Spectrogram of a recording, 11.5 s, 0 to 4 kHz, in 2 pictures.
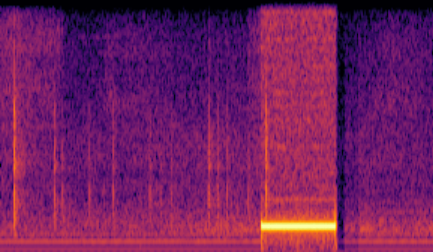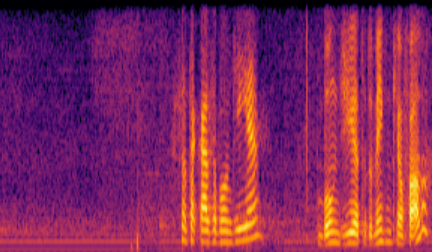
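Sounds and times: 
telephone call-transfer tone, steady mid-pitched beep: 0:03.5 - 0:04.5
speech: 0:08.2 - 0:09.4, 0:10.0 - 0:11.5.

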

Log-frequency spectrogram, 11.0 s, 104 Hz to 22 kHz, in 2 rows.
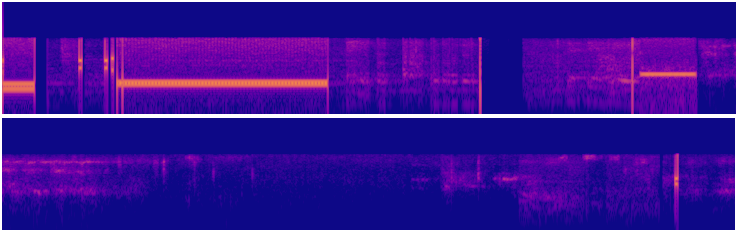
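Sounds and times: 
sustained steady telephone tone during a call transfer: 0:00.0 - 0:02.5
telephone beeps during a call transfer: 0:00.0 - 0:02.5, 0:04.8 - 0:05.2.

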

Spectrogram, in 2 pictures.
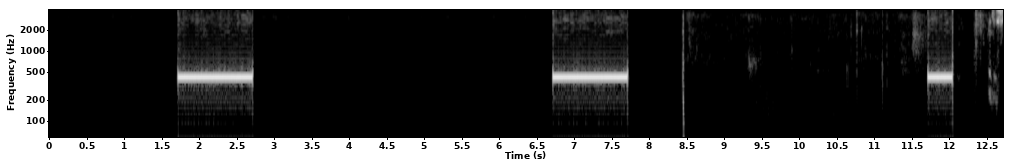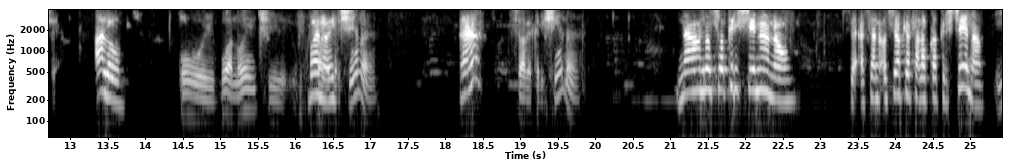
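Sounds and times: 
telephone ringing tone as a call connects: 0:01.7 - 0:02.8, 0:06.7 - 0:07.8, 0:11.7 - 0:12.1
speech: 0:13.4 - 0:13.8, 0:14.5 - 0:17.2, 0:18.2 - 0:19.9, 0:21.1 - 0:22.8, 0:23.4 - 0:25.4.

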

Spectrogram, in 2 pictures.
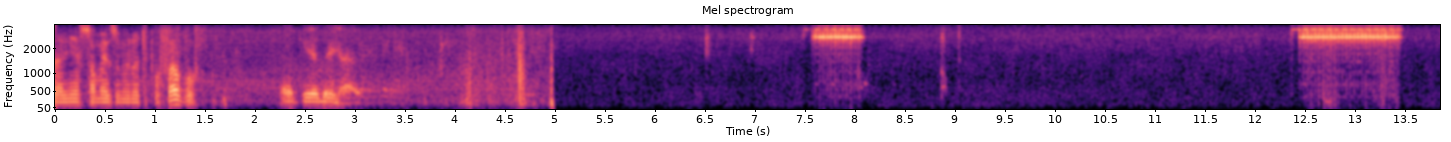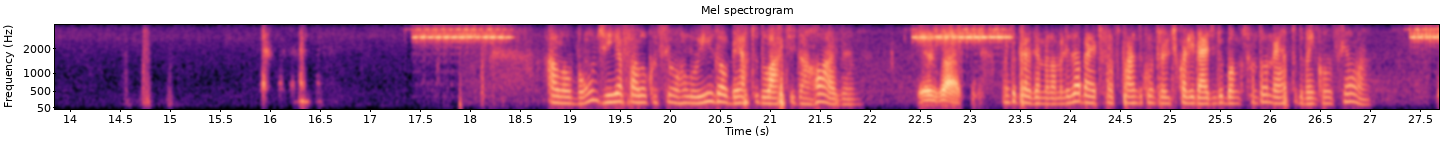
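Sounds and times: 
speech: 0:00.0 - 0:03.2, 0:04.1 - 0:04.8, 0:18.8 - 0:27.1
telephone ringback tone while a bank call is transferred: 0:07.6 - 0:08.1, 0:12.4 - 0:13.5, 0:17.4 - 0:18.5, 0:22.4 - 0:23.5, 0:27.4 - 0:27.6.

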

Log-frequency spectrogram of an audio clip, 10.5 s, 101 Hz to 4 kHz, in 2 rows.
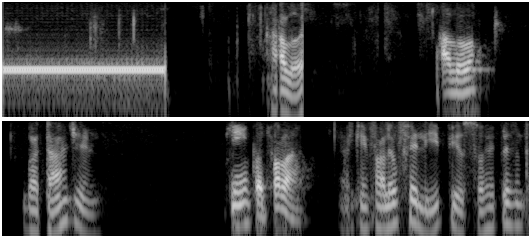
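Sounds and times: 
ringing tone of an outgoing phone call: 0:00.0 - 0:01.7
speech: 0:02.7 - 0:03.0, 0:04.4 - 0:04.9, 0:05.5 - 0:06.3, 0:07.5 - 0:10.5.

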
